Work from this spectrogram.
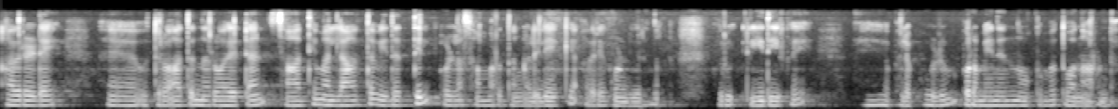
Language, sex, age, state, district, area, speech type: Malayalam, female, 45-60, Kerala, Idukki, rural, spontaneous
